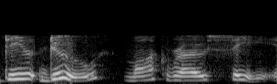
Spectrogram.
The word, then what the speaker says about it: Duhmocruhsee: Now, Do Mock Rose C is her new film, and it's spelled DUHMOCRUHSEE. Exclamation point.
